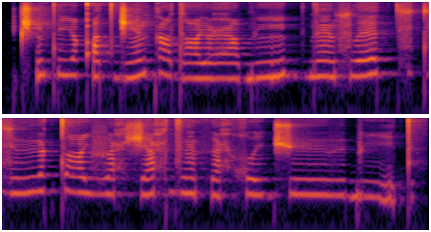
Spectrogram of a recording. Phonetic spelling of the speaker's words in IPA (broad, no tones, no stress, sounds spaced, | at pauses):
t͡ʃʼ ĩ t ɾ iː qʼ æ t d͡ʒ ɛ̃ k ɑ dˤ øː ʕ ɑ b ĩ | d ɛ̃ sʷ ɛː t t͡s y t z ʉː ɡ tˤ iː v ɛ ħ ʃ æ ħ d͡z ɛ̃ θ ɛ ħ χʷ iː ɡ ʃ ʉː β y b iː t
